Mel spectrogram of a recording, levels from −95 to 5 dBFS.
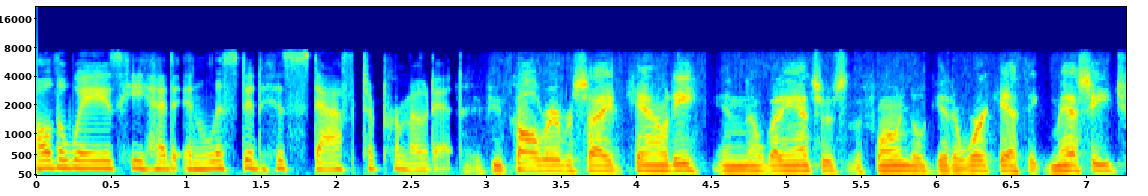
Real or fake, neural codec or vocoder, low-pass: real; none; 7.2 kHz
